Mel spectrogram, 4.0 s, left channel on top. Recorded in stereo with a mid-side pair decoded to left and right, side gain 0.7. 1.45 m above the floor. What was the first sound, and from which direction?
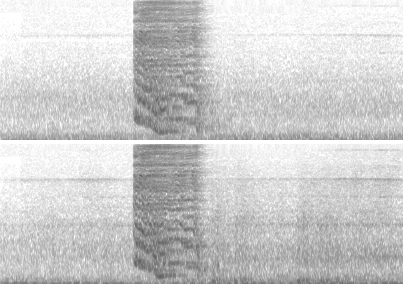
A cupboard door, 35° right.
